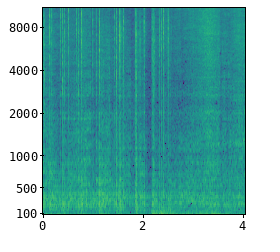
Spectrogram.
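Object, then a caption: Inlaid wooden chessboard. Long nails tap rapidly across the squares of a large, flat, inlaid wooden chessboard, making quick, crisp clicks with short, dry decay. A steady low rumble runs underneath, growing slightly louder after the midpoint.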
